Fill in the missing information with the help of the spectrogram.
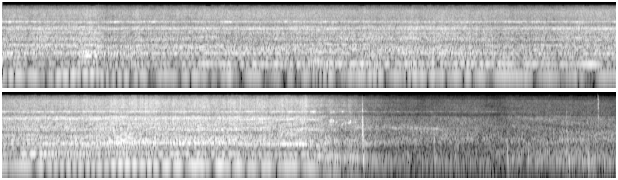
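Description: Drone's propellers and motors buzzing with a steady pitch while it flies low, then the pitch falls and the motors spin down and stop as it lands, about nine to ten seconds in, with a small click as they stop.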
